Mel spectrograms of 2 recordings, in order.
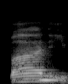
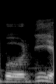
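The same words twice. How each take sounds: First: The first vowel sounds like a. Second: The first vowel sounds like o. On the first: The speaker calls it right. "tapi pakai A ya" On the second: The speaker calls it wrong. "jangan dibaca body ya guys"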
